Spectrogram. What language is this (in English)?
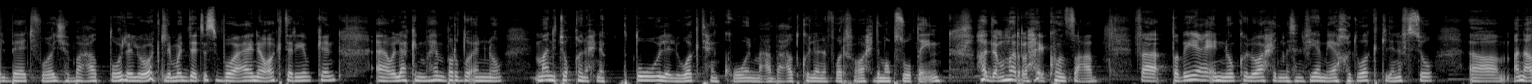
Arabic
